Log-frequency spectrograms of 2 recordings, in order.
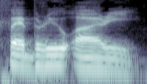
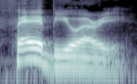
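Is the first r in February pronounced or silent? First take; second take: pronounced; silent. First: The first r is clearly pronounced. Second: The first r is left silent. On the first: The speaker calls it wrong. "читаем не как February" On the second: The speaker calls it right. "а как February. Первая буква R не читается"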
